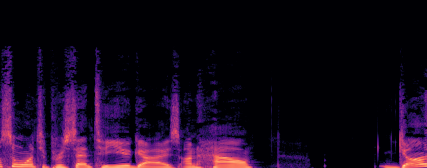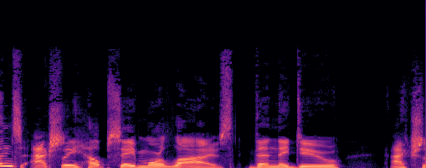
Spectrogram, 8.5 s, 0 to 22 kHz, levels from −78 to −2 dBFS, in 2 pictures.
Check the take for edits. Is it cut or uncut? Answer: cut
